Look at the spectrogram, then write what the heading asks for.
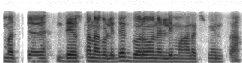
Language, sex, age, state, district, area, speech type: Kannada, male, 45-60, Karnataka, Tumkur, rural, conversation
